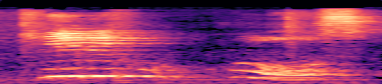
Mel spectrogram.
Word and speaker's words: Keely Hawes: Amelia Fox, Keely Hawes, that's how you pronounce it, and Peter Capaldi.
